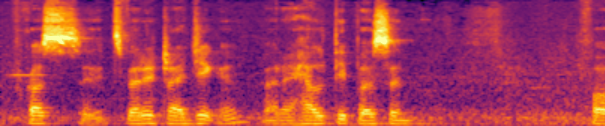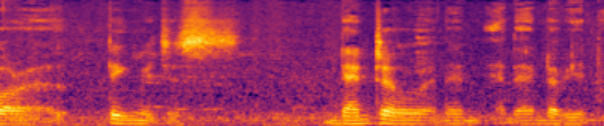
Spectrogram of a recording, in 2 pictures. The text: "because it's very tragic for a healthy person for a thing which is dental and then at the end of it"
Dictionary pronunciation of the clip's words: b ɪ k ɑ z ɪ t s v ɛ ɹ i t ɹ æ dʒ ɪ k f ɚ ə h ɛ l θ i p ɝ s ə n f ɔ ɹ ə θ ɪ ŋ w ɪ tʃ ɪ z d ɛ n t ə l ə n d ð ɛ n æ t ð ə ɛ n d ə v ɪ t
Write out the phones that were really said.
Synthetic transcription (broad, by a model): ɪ k ɑ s ɪ t s v ɛ ɹ i t ɹ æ dʒ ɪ k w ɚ ə h ɛ l t i p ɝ s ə n f ɔ ɹ ə t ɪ ŋ w ɪ tʃ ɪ s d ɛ n t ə l ə n d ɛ n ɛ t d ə ɛ n d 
